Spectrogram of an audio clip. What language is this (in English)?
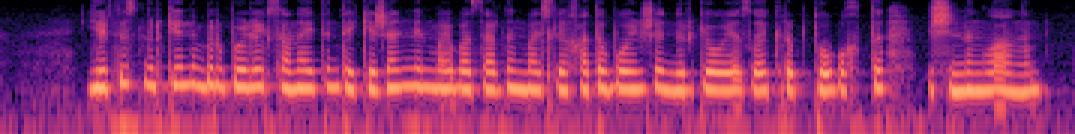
Kazakh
